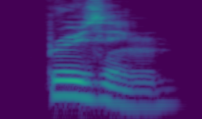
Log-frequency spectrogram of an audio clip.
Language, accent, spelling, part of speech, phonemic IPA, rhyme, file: English, Australia, bruising, verb / adjective / noun, /ˈbɹuːzɪŋ/, -uːzɪŋ, En-au-bruising.ogg
- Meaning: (verb) present participle and gerund of bruise; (adjective) 1. That bruises 2. Wearisome, arduous; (noun) 1. A violent physical attack on a person 2. Bruises on a person's skin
